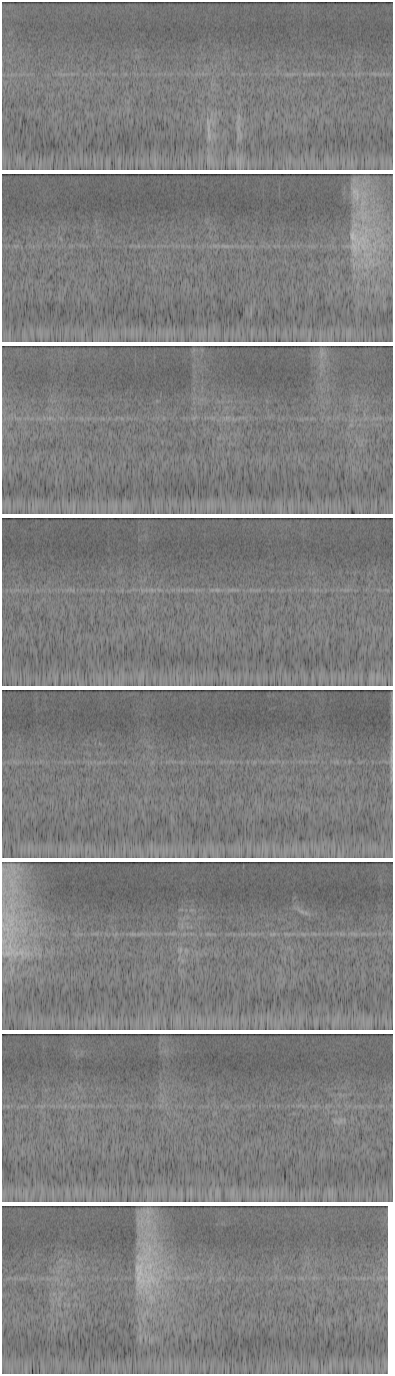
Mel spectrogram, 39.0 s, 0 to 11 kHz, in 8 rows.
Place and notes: Liugongjun Park, Taipei City - in the Park
in the park, Hot weather, Bird calls, Construction noise
Zoom H2n MS+XY
Taipei City, Taiwan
